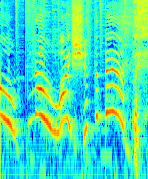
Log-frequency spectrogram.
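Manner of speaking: squeaky voice, very high and loud. Doing a requested bit in the voice: Mickey Mouse voice. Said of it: "in the Mickey Mouse voice".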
